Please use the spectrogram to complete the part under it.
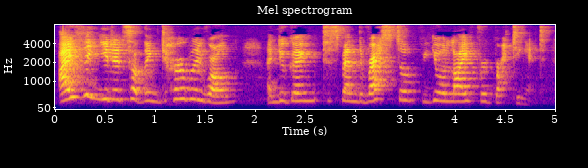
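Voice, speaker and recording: A high, bright-voiced, relentless police inspector played by a woman in an amateur radio play. The questions are measured and morally accusing, and the room echoes around them. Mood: stern, probing. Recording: roomy, echoing amateur recording.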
